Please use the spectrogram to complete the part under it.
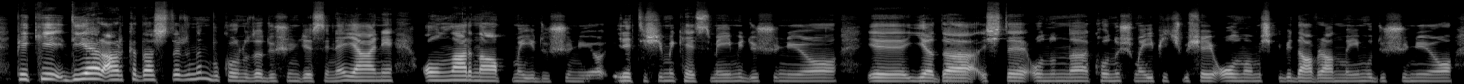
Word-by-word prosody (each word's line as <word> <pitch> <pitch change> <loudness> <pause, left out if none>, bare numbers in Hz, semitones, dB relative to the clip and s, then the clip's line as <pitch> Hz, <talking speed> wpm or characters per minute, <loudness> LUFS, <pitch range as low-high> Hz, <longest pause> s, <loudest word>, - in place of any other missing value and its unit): Peki 235 -4 +4
diğer 255 +2 +7
arkadaşlarının 225 +3 +2
bu 195 - -10
konuda 170 -3 -6
düşüncesi 155 -1 -1
ne? 170 +3 -3
Yani 180 0 +2 0.3
onlar 190 +1 +2
ne 175 - +3
yapmayı 155 -4 -2
düşünüyor? 145 +1 -3
İletişimi 170 -1 +1
kesmeyi 155 -1 -1
mi 160 -3 -11
düşünüyor? 155 -1 -5 0.3
Eee, 155 -1 +1
ya 160 0 -1
da, 155 -2 +2
işte, 160 0 +3
onunla 165 0 -6
konuşmayıp 160 -2 -3
hiçbir 155 0 -4
şey 160 0 +1
olmamış 160 -1 -1
gibi 155 0 -13
davranmayı 150 0 -3
mı 160 -3 -13
düşünüyor? 155 0 -3
160 Hz, 120 wpm, -24 LUFS, 155-175 Hz, 0.3 s, diğer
